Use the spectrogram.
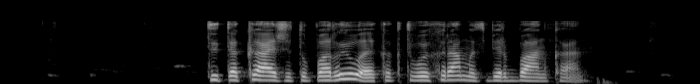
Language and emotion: Russian, angry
